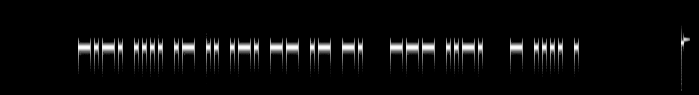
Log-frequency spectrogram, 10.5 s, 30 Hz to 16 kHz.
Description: Morse code, heard as a keyed tone, about 20 wpm, 700 Hz. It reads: CHAIRMAN OF THE
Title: Build A Phrase - 3-Word Phrases - 20wpm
